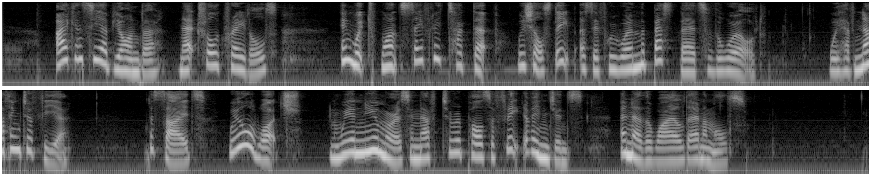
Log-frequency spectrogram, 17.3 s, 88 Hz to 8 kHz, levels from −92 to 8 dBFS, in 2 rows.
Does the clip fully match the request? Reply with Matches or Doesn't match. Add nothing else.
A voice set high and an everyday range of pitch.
Doesn't match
